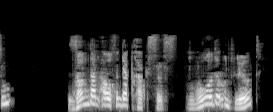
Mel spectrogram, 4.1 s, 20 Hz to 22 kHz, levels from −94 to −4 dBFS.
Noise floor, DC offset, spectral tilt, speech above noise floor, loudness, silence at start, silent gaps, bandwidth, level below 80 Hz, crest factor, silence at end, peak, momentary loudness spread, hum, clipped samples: -87 dBFS; under 0.1%; -6 dB/octave; 70 dB; -18 LUFS; 0 s; none; 7.2 kHz; -62 dBFS; 16 dB; 0.35 s; -2 dBFS; 16 LU; none; under 0.1%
